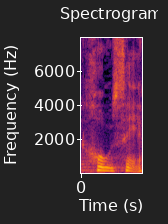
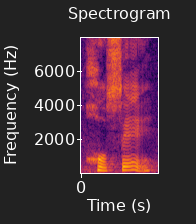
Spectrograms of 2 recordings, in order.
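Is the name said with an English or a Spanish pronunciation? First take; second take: English; Spanish. First: The name has softer English sounds. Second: The name has strong Spanish sounds. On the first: The speaker calls it wrong. "and not Jose" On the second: The speaker calls it right. "It is Jose"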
